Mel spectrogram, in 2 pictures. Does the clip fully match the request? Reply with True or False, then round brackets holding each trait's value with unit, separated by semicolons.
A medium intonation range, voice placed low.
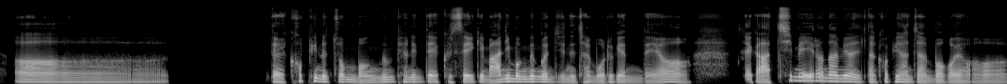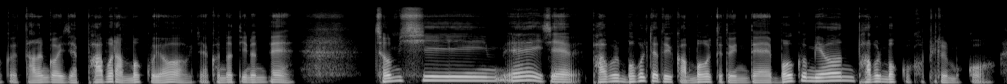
True (4.6 semitones; 110 Hz)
